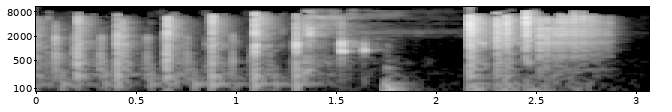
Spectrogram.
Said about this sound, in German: Das war ein Würfel. Und es war ein vierseitiger.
